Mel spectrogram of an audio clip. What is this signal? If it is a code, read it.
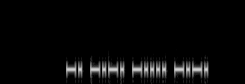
Morse code, heard as a keyed tone, about 40 wpm, 700 Hz. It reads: NC6C
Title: USA Call Signs - 4 Characters - 40wpm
